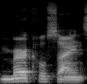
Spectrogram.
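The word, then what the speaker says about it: Merkle Science: decentralized or centralized and it's actually pronounced miracle science sorry for that next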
